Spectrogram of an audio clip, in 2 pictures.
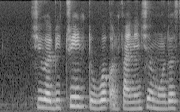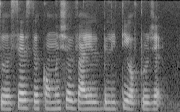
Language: English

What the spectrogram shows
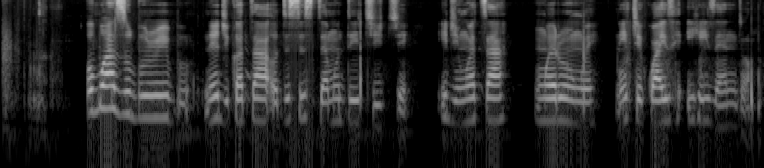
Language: Igbo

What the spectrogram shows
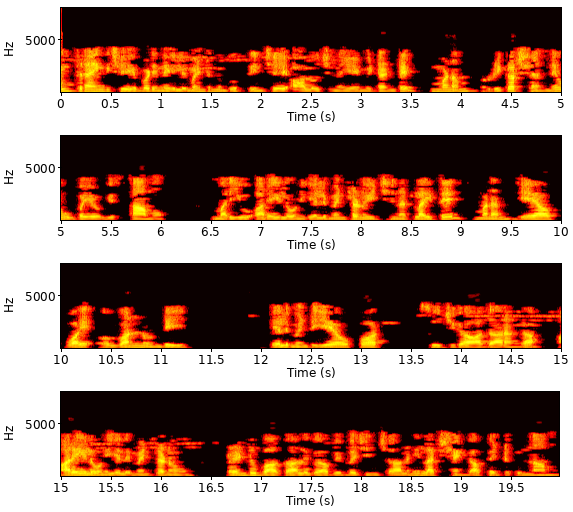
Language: Telugu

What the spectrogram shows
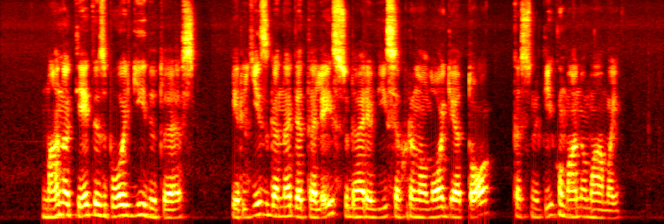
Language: Lithuanian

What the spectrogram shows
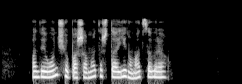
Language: Mari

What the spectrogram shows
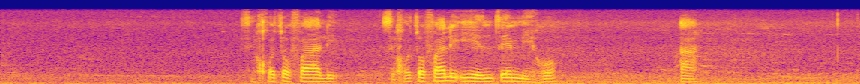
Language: Southern Sotho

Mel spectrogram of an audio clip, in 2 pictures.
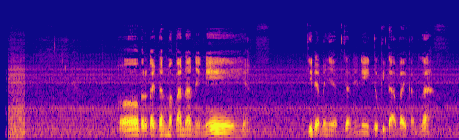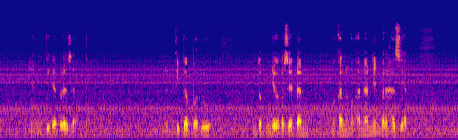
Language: Sabah Malay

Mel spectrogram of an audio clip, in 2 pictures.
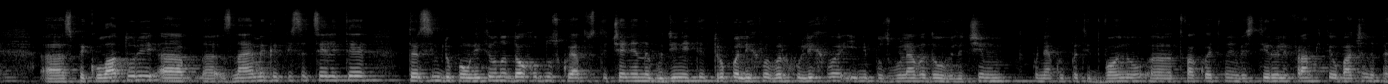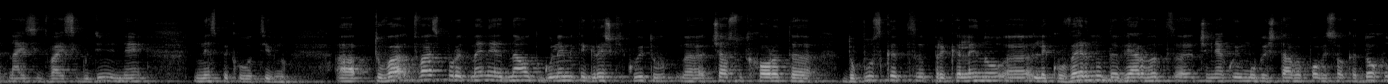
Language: Bulgarian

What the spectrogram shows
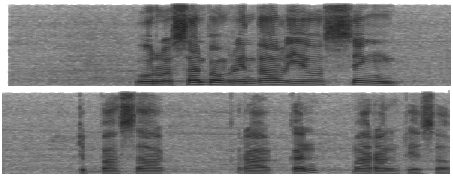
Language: Javanese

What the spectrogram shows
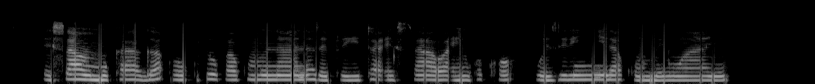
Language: Ganda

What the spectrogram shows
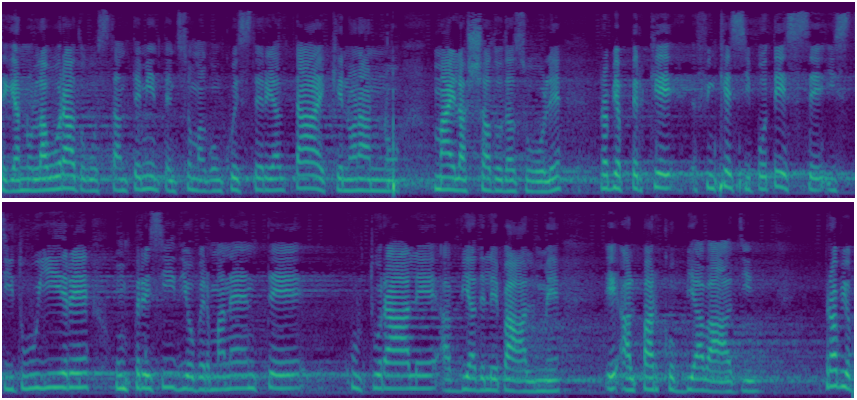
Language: Italian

